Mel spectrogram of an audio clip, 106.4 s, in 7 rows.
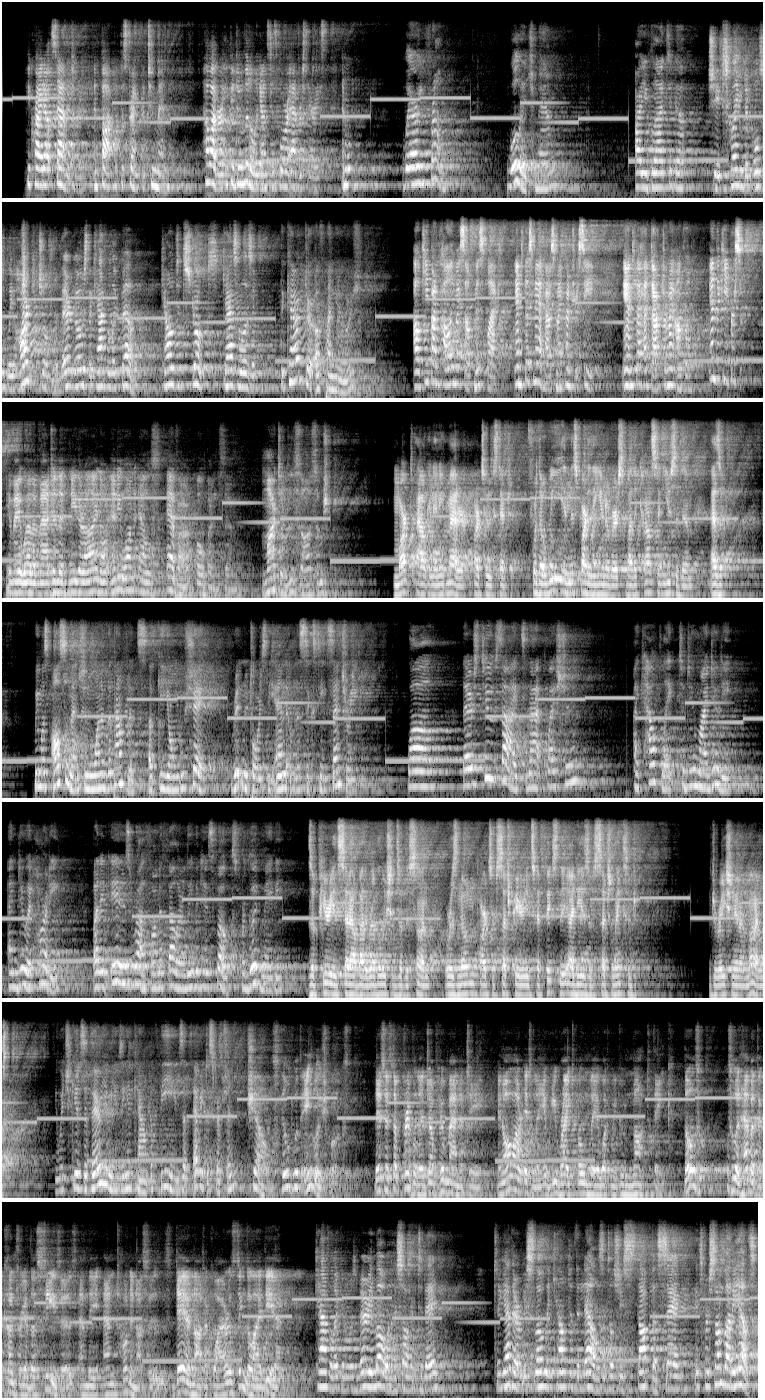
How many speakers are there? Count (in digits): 7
